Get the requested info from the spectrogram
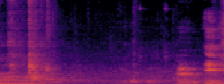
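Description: A man's voice over a microphone and PA in a large hall trails off, then a short pause of quiet room noise with a faint click or two, and speech starts again near the end.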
